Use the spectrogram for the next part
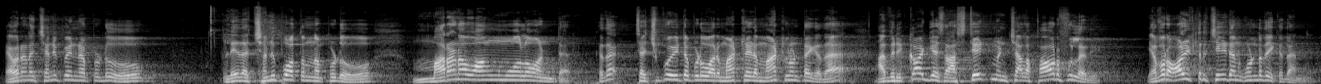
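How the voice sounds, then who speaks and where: A man's voice: sits high, big pitch swings, fairly quick, pushed and bright. A man preaching a sermon, telling stories and asking his listeners questions directly. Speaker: pastor. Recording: long hall reverb.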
